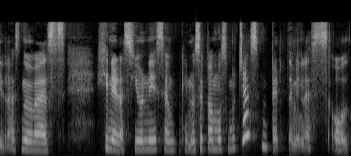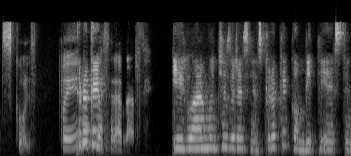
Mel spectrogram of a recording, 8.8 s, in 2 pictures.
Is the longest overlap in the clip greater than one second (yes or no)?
no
